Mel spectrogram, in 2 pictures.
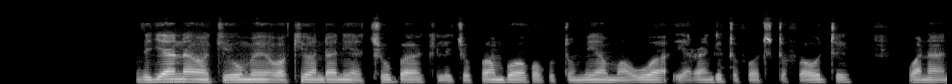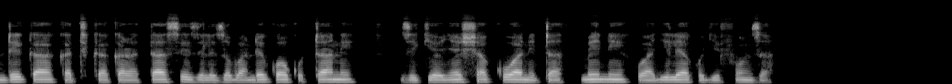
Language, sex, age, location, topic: Swahili, male, 18-24, Dar es Salaam, education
